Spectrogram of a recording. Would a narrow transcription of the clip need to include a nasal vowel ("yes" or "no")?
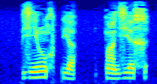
yes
